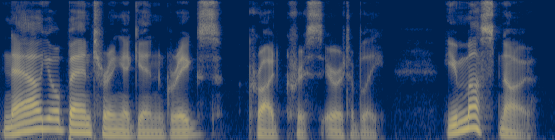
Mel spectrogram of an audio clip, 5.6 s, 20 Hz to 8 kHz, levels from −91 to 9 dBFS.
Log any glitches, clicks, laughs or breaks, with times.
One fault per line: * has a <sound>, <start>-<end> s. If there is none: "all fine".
all fine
